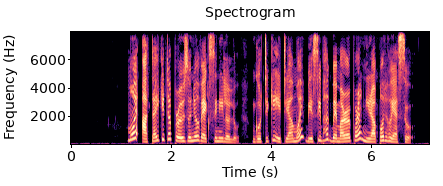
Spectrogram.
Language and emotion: Assamese, happy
